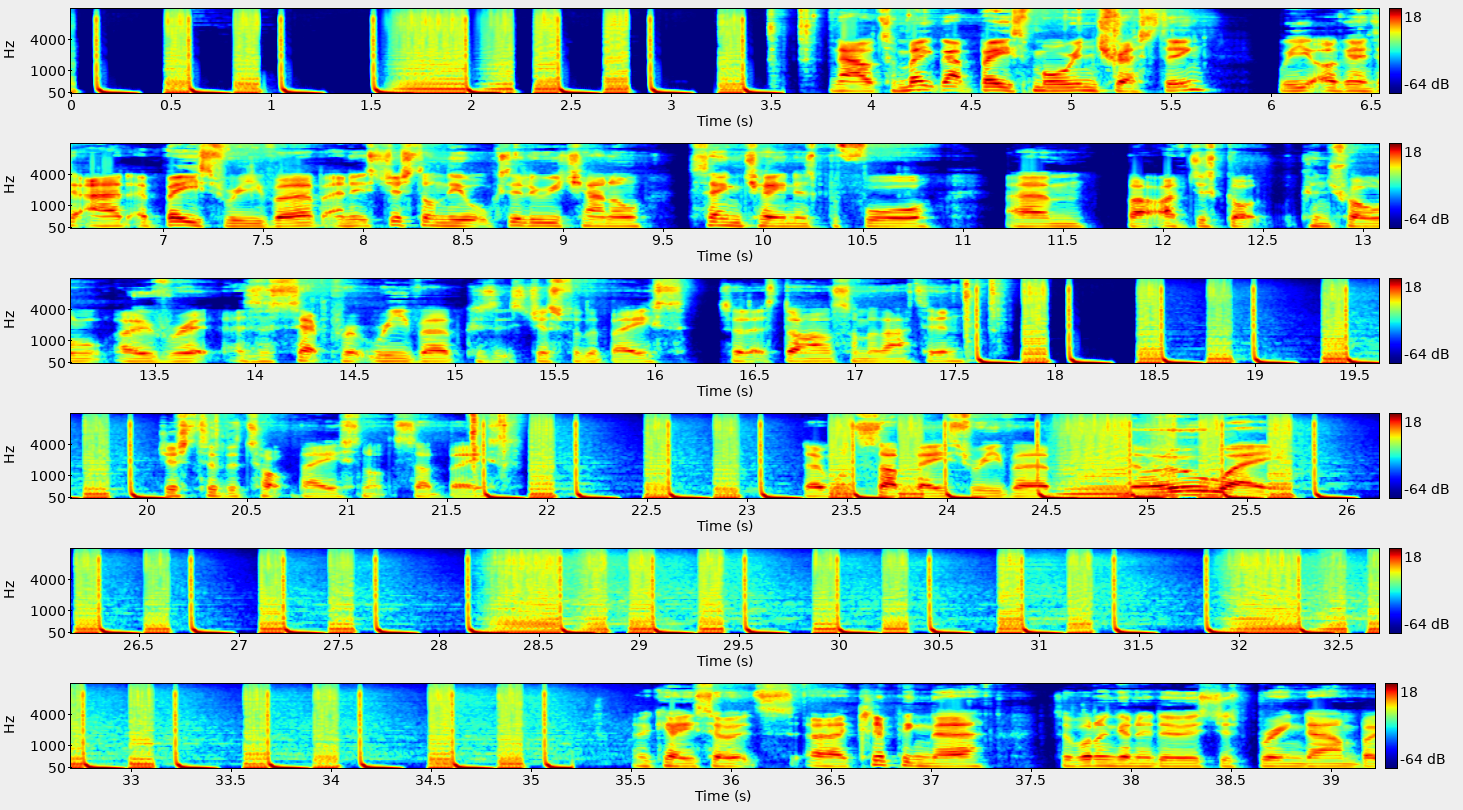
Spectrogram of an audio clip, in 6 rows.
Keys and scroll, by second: 3.4 space, 5.1 Tab, 7.4 super+s, 17.5 space, 20.1 space, 21.5 space, 35.1 space, 37.5 BackSpace.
